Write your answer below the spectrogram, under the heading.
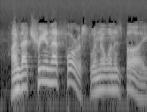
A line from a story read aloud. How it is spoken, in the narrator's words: he said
